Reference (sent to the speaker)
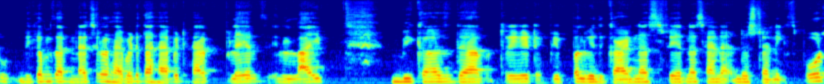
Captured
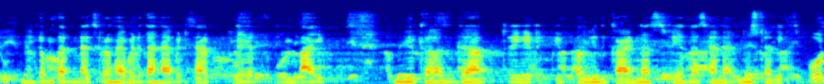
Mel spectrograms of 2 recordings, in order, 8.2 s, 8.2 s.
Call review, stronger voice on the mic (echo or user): echo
